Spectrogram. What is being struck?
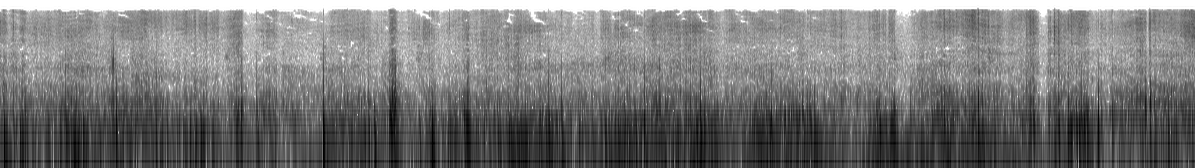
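Padded leather sofa seat.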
